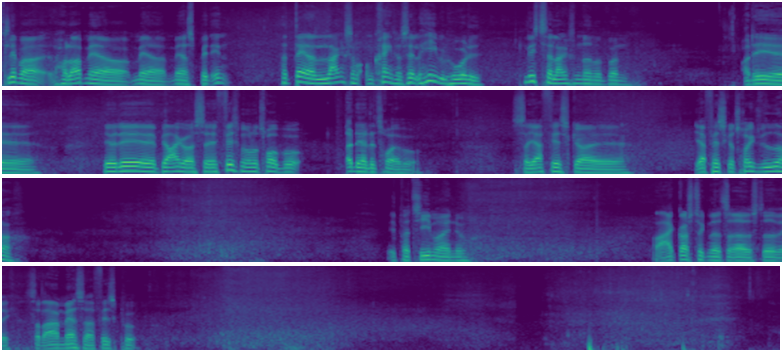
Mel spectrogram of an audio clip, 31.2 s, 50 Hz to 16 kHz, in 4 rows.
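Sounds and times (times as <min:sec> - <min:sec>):
speech: 0:00.0 - 0:06.4, 0:07.4 - 0:08.2, 0:08.8 - 0:12.0, 0:12.9 - 0:15.8, 0:19.4 - 0:20.4, 0:22.1 - 0:24.8
small waves lapping gently against a shore: 0:00.0 - 0:31.1.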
